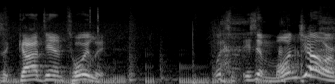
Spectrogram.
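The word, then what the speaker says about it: もんじゃ: Is it monja or monya? Thanks for hanging with me, man. Well, it has to be monja because Japanese, they pronounce the J.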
